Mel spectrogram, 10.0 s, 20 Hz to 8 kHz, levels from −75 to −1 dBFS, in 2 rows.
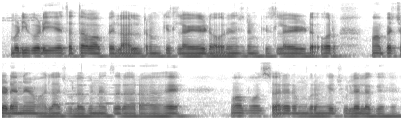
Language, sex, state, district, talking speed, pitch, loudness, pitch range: Hindi, male, Bihar, Purnia, 200 wpm, 100 Hz, -28 LUFS, 100-105 Hz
